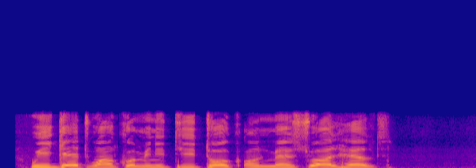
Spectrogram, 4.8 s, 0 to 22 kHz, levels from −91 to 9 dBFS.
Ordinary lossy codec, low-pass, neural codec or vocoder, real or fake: none; 7.2 kHz; none; real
